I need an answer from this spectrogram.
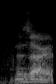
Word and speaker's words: Nazari: Nazari, that's right. Yeah, he says Nazarene to remind me of how to say it.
